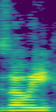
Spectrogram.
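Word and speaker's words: Zoje: I think it's Zoe. It's spelled Z-O-J-E.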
